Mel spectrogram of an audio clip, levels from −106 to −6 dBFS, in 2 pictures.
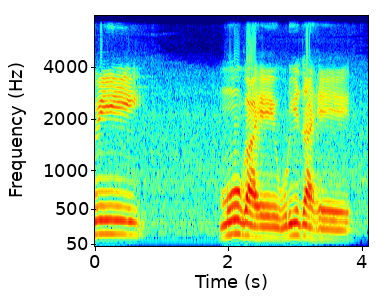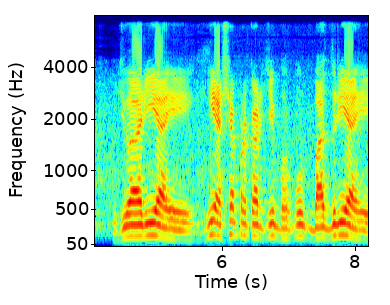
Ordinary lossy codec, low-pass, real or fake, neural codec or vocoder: none; 7.2 kHz; real; none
